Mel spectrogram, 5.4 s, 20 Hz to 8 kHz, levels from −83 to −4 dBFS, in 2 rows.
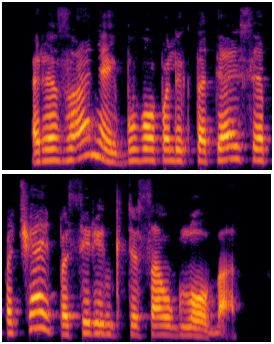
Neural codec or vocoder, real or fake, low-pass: vocoder, 44.1 kHz, 128 mel bands every 512 samples, BigVGAN v2; fake; 7.2 kHz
